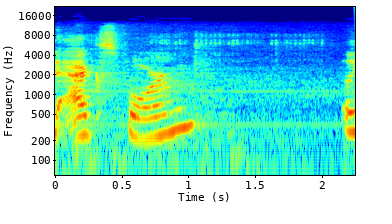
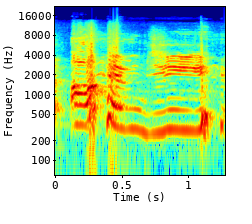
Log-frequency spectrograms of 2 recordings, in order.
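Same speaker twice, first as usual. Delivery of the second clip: laughing; 6 semitones higher, 10 dB louder, slower than usual. Real, not acted. Reader cracking up mid-line.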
